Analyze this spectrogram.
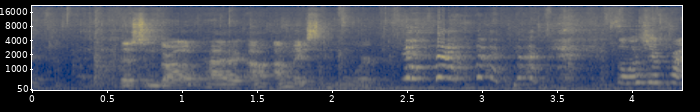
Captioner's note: laughing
